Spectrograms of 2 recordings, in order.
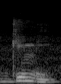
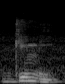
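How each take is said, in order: First: The words run together into one reduced word. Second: The same.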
